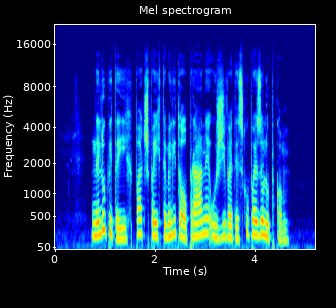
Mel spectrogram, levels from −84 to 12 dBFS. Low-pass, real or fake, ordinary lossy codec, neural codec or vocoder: 19.8 kHz; real; none; none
